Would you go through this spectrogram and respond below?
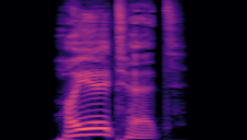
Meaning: inflection of heulen: 1. second-person plural preterite 2. second-person plural subjunctive II
- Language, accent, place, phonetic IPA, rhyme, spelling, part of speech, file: German, Germany, Berlin, [ˈhɔɪ̯ltət], -ɔɪ̯ltət, heultet, verb, De-heultet.ogg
